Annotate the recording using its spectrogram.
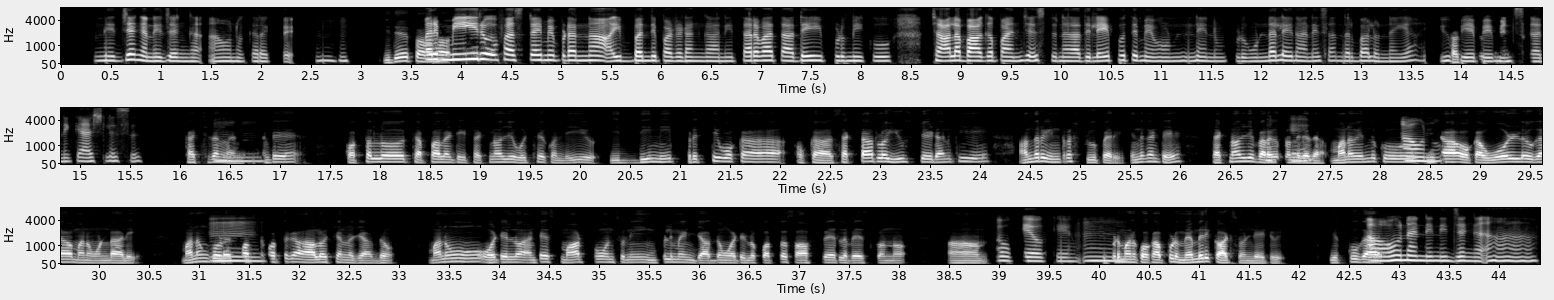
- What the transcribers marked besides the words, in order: in English: "ఫస్ట్ టైమ్"; in English: "యూపీఐ పేమెంట్స్"; in English: "క్యాష్‌లెస్?"; in English: "టెక్నాలజీ"; in English: "సెక్టార్‌లో యూజ్"; in English: "ఇంట్రెస్ట్"; in English: "టెక్నాలజీ"; in English: "ఓల్డ్‌గా"; in English: "స్మార్ట్ ఫోన్స్‌ని ఇంప్లిమెంట్"; in English: "మెమరీ కార్డ్స్"
- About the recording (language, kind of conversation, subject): Telugu, podcast, మీరు మొదట టెక్నాలజీని ఎందుకు వ్యతిరేకించారు, తర్వాత దాన్ని ఎలా స్వీకరించి ఉపయోగించడం ప్రారంభించారు?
